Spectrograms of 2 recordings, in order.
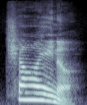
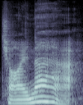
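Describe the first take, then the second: First: The stress is on the first syllable. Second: The stress is on the second syllable. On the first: The speaker calls it right. "stress the first syllable" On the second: The speaker calls it wrong. "not China"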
